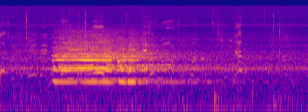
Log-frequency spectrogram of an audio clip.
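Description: A horn sounding one steady chord of several tones, starting abruptly about a second in, loud for about two seconds, then fading away over the next second or so.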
